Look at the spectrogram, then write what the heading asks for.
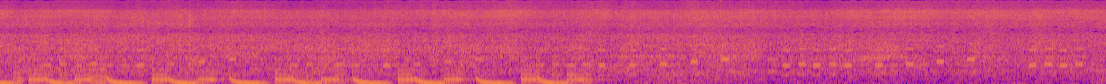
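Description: Shredded cabbage and carrot sizzling in a hot wok as they are stirred and tossed with a silicone spatula, a steady frying hiss. A regular low thumping beat, about three a second, runs under it for the first half and then stops.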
